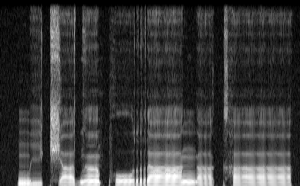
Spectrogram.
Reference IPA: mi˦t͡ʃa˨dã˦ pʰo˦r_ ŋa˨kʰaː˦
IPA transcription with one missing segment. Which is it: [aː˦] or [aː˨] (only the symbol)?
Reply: aː˦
